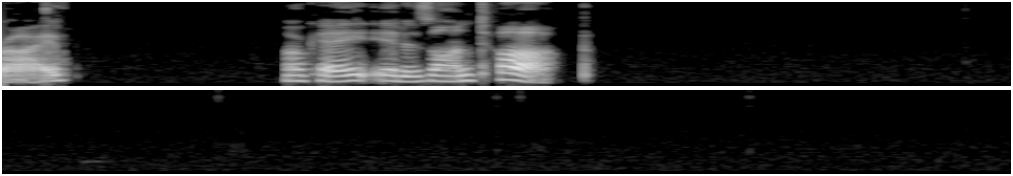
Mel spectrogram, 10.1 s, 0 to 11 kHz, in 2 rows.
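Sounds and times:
computer mouse clicks: 6.1 - 6.3, 7.5 - 7.8, 8.7 - 8.9.

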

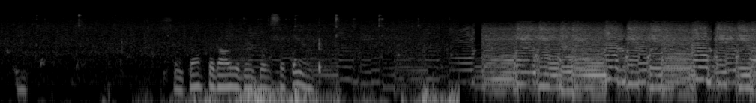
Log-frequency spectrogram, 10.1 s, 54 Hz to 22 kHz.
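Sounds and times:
outdoor background hiss: 0.0 - 6.8.

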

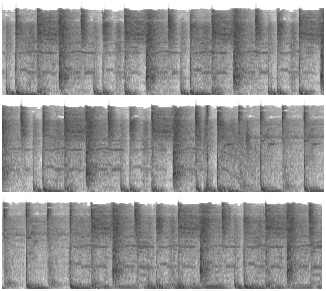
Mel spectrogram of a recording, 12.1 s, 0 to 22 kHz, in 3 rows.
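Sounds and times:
instrumental breakbeat music: 0.0 - 12.0.

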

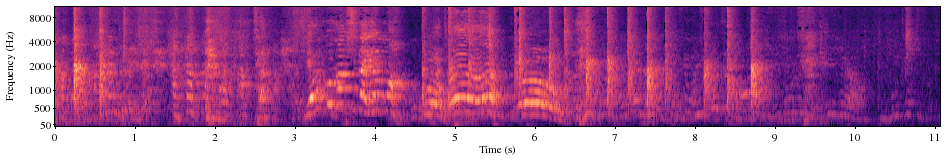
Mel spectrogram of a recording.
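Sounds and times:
small audience clapping: 0.0 - 1.2, 4.5 - 9.1.

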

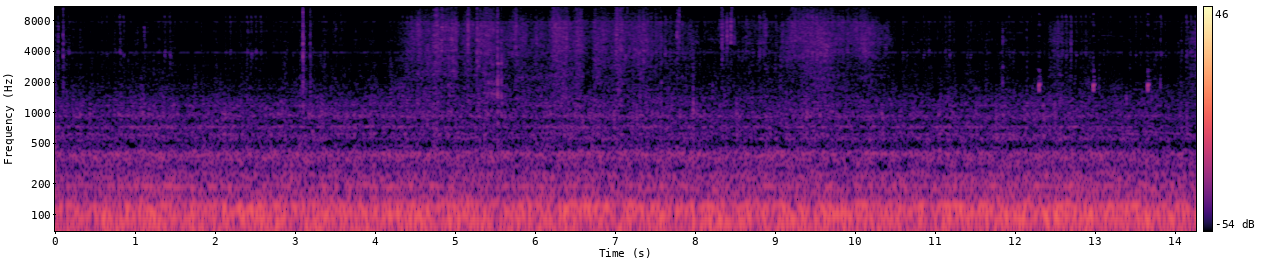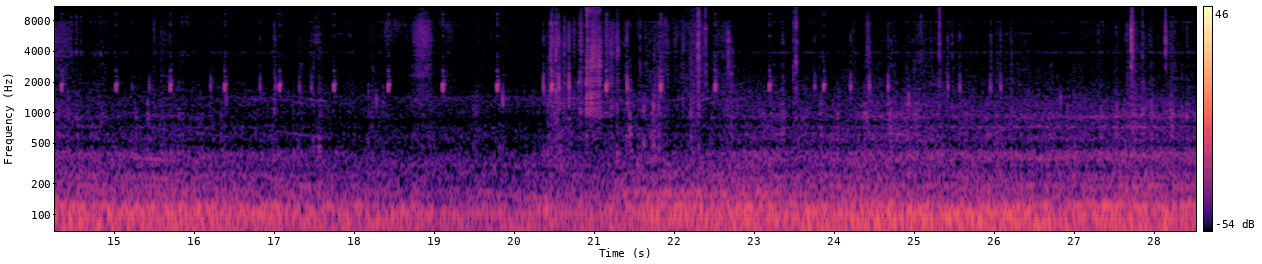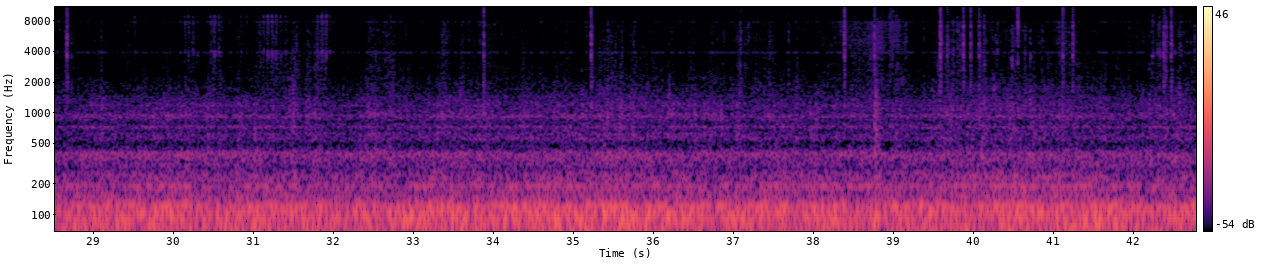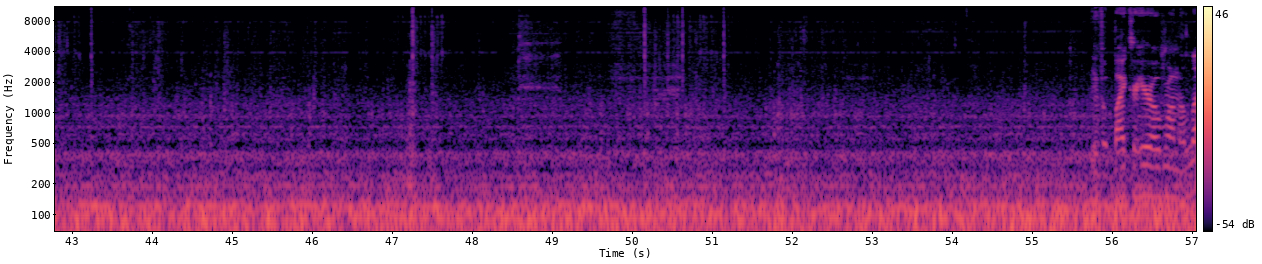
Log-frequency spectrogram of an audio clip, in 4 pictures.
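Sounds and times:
tyres rumbling on road: 0.0 - 57.0.

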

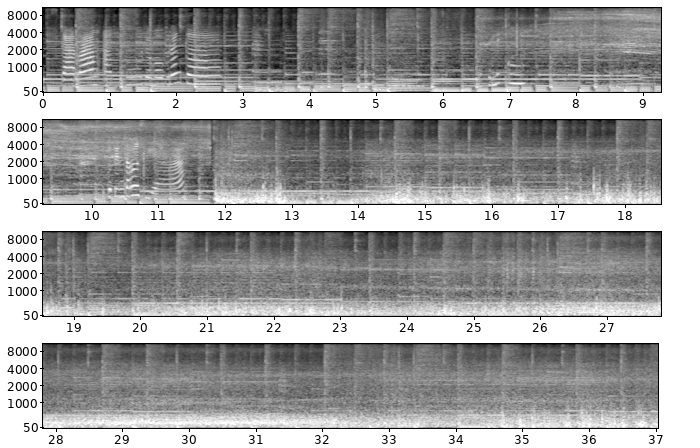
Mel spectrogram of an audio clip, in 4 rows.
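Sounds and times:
background music: 0.0 - 37.0
motorbike engine rumble: 3.2 - 37.0
wind on microphone: 6.7 - 37.0.

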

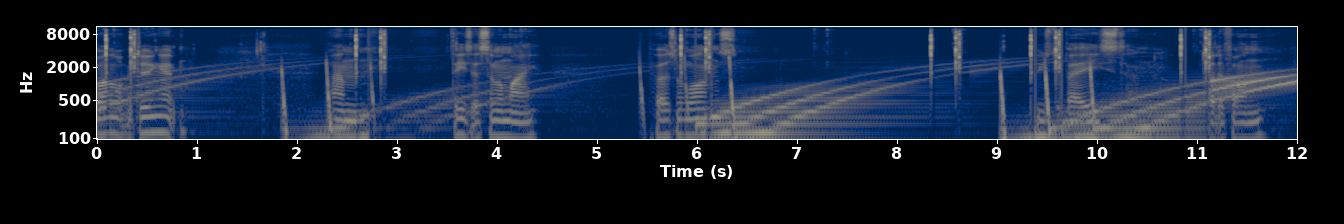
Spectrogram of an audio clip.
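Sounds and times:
synthesizer bass sweep: 0.0 - 4.5, 5.4 - 12.0.

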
